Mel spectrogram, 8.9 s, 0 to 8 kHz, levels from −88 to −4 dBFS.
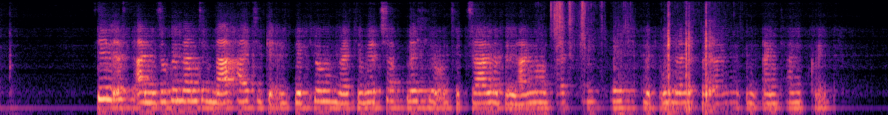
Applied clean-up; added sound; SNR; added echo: neural mask model RNNoise.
